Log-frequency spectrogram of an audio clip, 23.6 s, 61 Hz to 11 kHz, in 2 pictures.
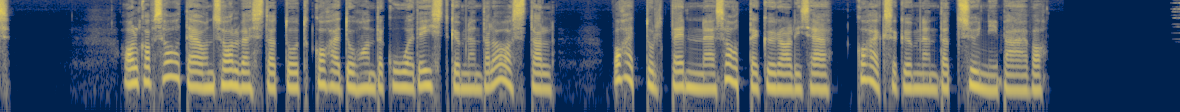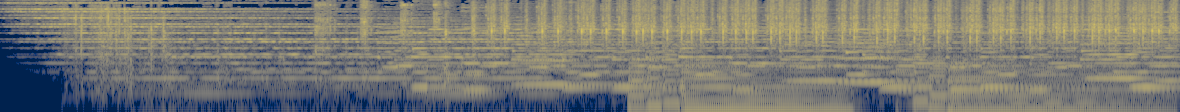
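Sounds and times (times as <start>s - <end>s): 
speech: 0.0s - 0.2s, 1.2s - 10.5s
bright instrumental jingle with heavy bass line: 11.8s - 23.6s
typewriter key strikes clattering: 15.0s - 23.6s.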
